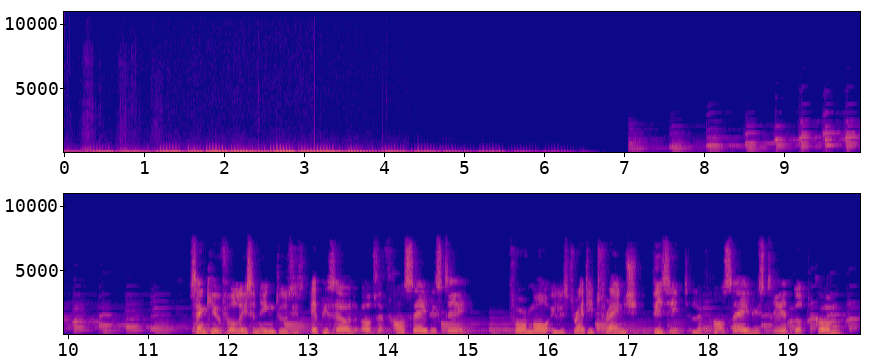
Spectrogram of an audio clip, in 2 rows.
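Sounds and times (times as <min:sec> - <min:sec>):
cat purring: 0:00.0 - 0:06.7
speech: 0:11.6 - 0:19.8.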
